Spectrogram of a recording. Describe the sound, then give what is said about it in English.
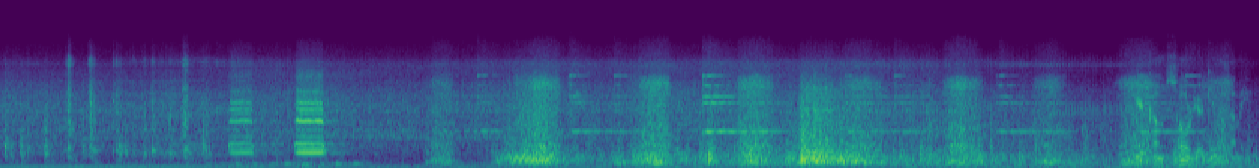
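A steam train's whistle sounds in short blasts at the docks, then heavy rhythmic chuffing builds as the locomotive pulls away, loud with a hissing, rumbling background. “Well, there's the highball. Let's go”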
